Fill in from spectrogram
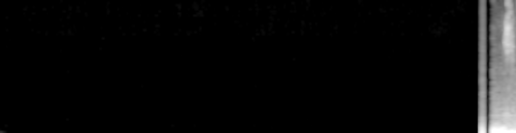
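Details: Near-total silence, broken only at the very end by a brief click and the start of a man's voice.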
